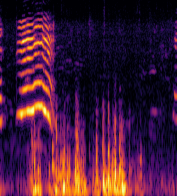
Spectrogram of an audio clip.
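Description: A short high-pitched cry that falls in pitch, followed by people talking.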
